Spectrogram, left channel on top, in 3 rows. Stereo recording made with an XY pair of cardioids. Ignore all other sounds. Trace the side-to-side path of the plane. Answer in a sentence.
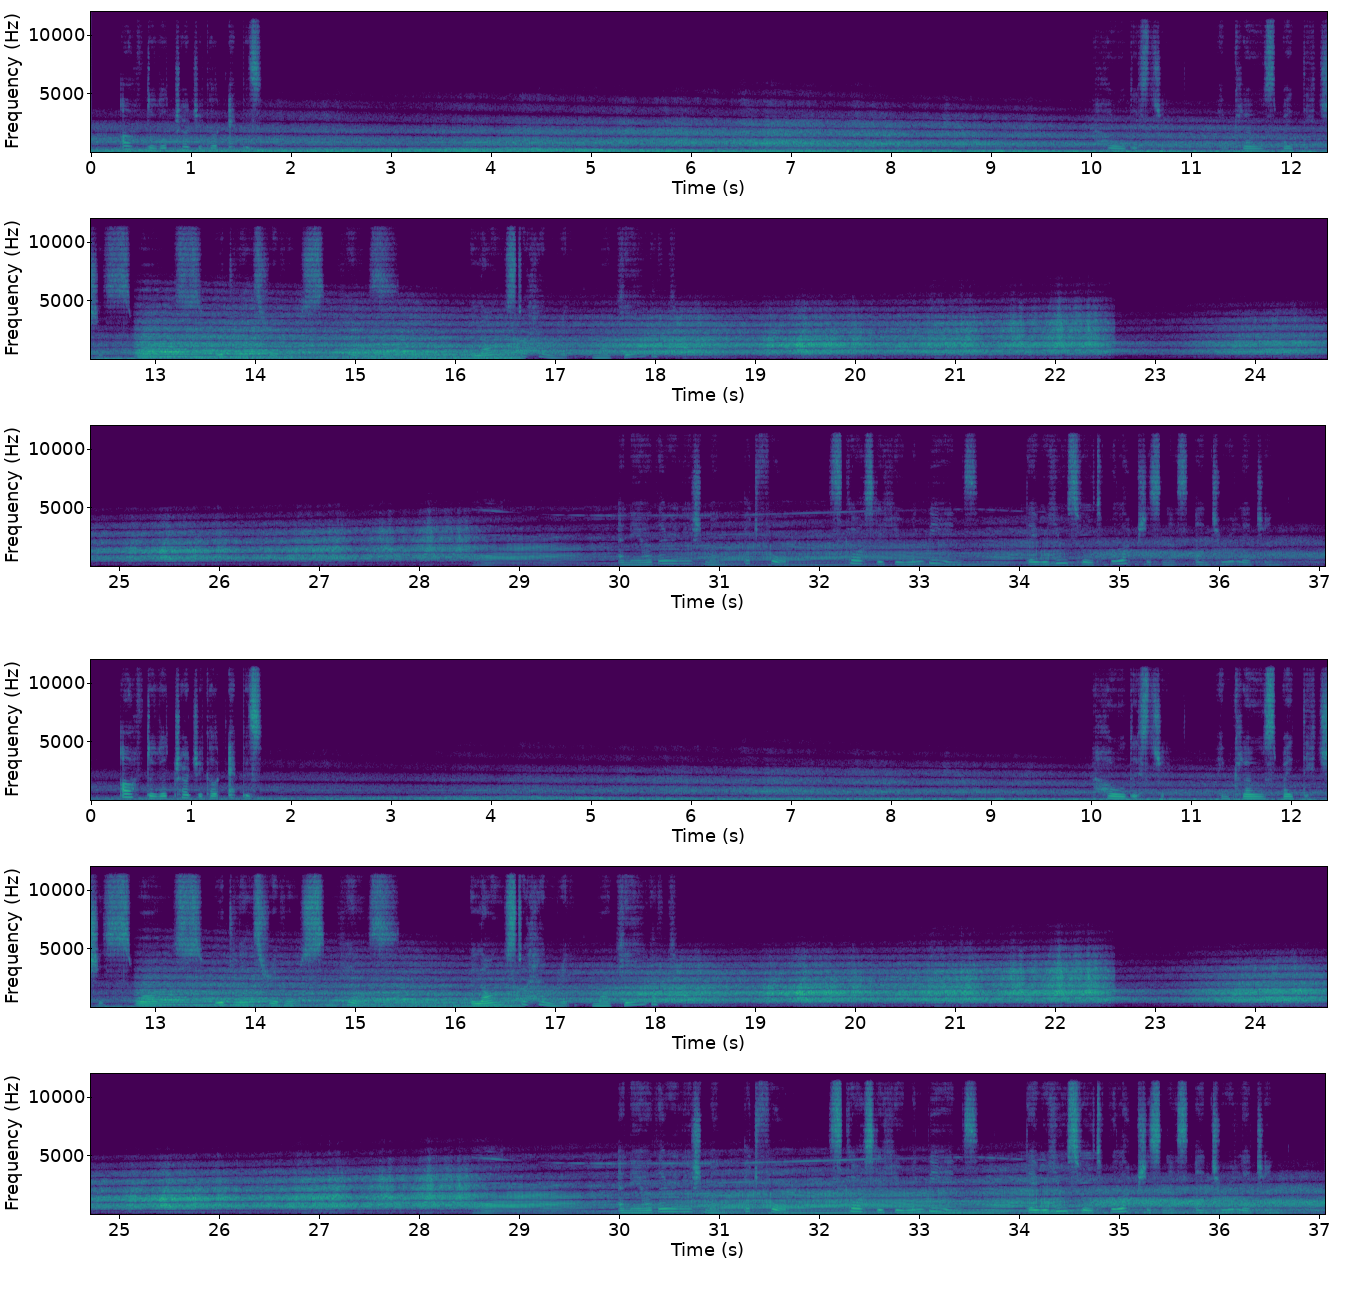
In this clip you hear the plane go from the left side to the right.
